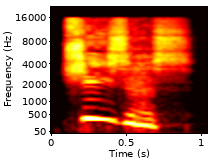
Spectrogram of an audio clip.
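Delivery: acted gasp of alarm; startled fright. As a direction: cry it out as if jolted by fear. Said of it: "she stands up in fright saying".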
